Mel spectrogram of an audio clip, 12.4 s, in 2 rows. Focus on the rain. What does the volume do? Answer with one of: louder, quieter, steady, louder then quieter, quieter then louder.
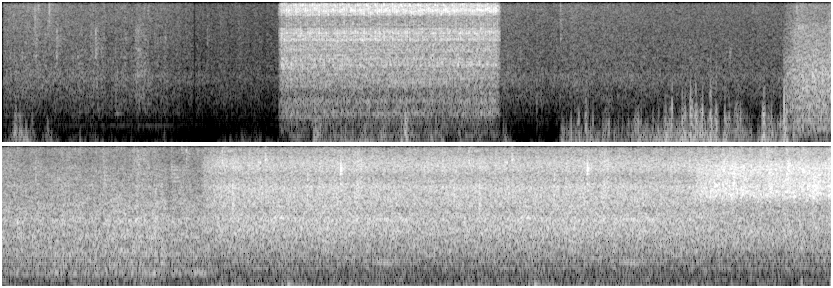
louder.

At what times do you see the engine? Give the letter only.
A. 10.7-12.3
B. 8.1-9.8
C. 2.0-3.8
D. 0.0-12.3
C.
